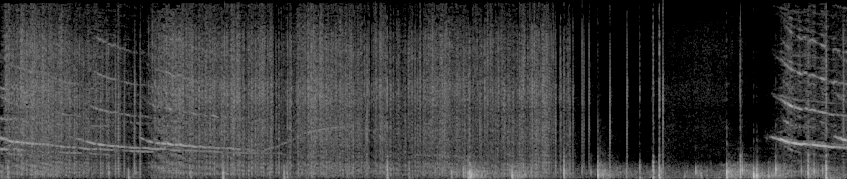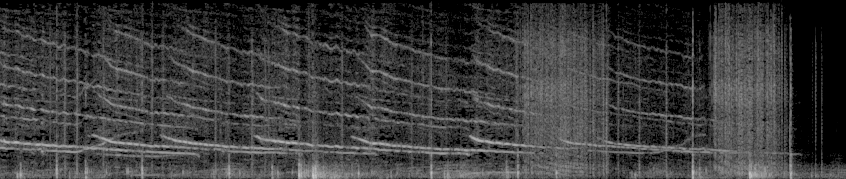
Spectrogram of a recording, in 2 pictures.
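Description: Firework battery firing shots in quick succession with sharp bangs. For the first few seconds there is a dense hiss with pops. From about eight seconds in comes a run of short whistles, about two a second, each falling in pitch.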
